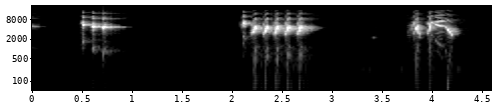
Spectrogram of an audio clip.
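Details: European goldfinch song: three short bright phrases separated by pauses, one a fast series of about six sharp high twittering notes, the others quick tinkling trills.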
